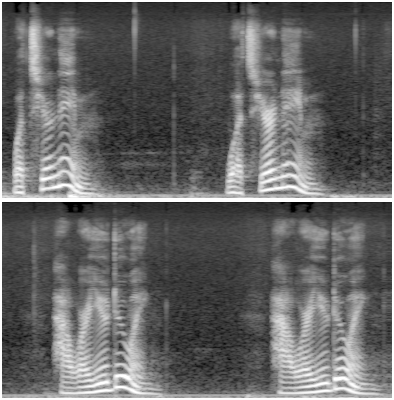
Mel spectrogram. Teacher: My voice drops a little bit, almost like gravity pulling down the ball. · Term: falling intonation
